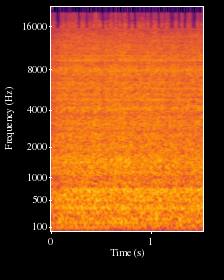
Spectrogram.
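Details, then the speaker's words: 2006 Honda Odyssey XLE, after replacing AC condenser fan and motor: steady, even rush of fan air over smooth idle, cycling on, no wobble or the earlier nasty sound; old fan's metal hub had failed. "after installing the condenser fan everything it's definitely running very very nice it's not wobbling anymore i don't hear that that nasty sound that i was getting"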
